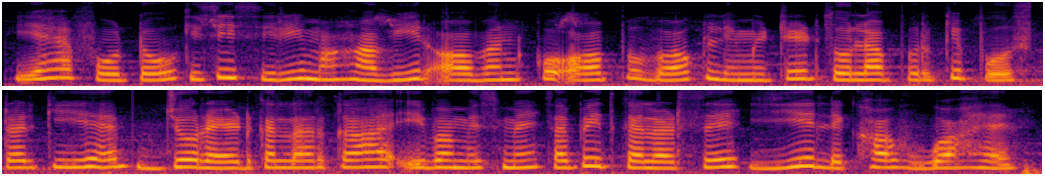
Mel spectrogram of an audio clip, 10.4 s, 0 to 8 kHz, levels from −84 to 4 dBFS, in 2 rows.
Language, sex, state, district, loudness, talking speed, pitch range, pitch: Hindi, female, Maharashtra, Solapur, -16 LUFS, 165 wpm, 230-265 Hz, 245 Hz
